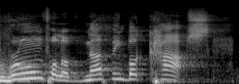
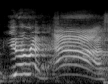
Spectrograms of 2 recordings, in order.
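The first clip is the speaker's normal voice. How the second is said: high, loud scolding woman; angry girlfriend; 11 semitones higher, 4 dB louder than usual. Retold or imitated. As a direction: snap at him like the annoyed girlfriend.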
